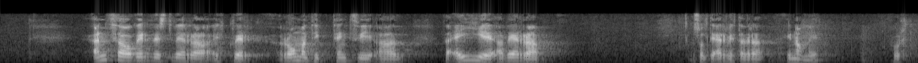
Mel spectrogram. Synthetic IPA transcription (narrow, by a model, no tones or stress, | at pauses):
ɛnθawvɪɾðɪst̪vɛːɾaɪ̰hkvɛɾroːwmant̪ʰiːkt̪ʰejŋ̥t̪θviʔað | θa̰ðeːjɪa̰ðvɛːɾa | sɔlt̪ɪɛɾvɪht̪aðvɛːɾainawmɪ | fol̥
